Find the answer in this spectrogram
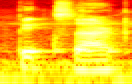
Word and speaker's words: PicsArt: Download कर सकते हैं जिसका स्पेलिंग लिखा है पी आई सी एस ए आर टी pिक्स आर्ट करके ऐसा बोला जाता है तो इसको आप ओपन कर लें आप थंबनेल देख लें है ना?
